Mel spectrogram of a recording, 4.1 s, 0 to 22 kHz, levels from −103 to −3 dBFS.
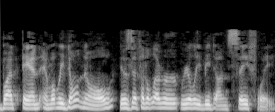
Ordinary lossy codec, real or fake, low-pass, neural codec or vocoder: MP3, 32 kbps; fake; 7.2 kHz; codec, 16 kHz, 4 kbps, FreqCodec, larger model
